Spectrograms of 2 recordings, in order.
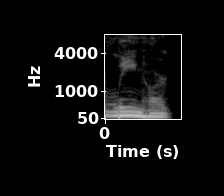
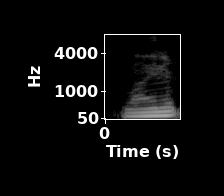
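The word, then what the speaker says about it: Leinart: It's not Leinhart. – Leinert? – Leinert. – Leinert. Oh, okay.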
